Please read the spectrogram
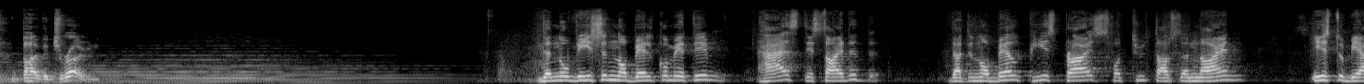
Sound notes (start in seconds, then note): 1.2 soundbite of archived recording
